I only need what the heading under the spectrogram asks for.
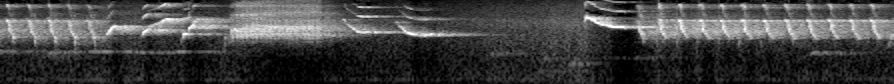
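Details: Long-tailed shrike, a local bird from Gedong Songo, Central Java, kept as a songbird, singing rapid high trills, a bright buzzy burst, then descending slurred whistles and a further run of fast repeated high notes.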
